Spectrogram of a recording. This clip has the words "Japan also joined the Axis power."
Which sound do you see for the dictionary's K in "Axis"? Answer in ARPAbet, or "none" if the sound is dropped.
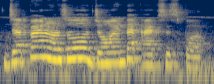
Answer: K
